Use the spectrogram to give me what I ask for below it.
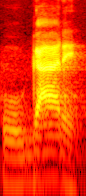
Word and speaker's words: jugare: Entonces, ojo aquí también, si yo digo yo jugare, fíjate cómo lo estoy pronunciando. La sílaba tónica es ga, jugare.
